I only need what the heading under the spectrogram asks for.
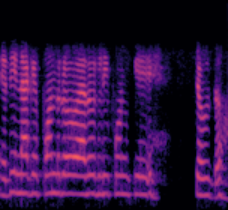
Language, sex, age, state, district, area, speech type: Odia, female, 30-45, Odisha, Kalahandi, rural, conversation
